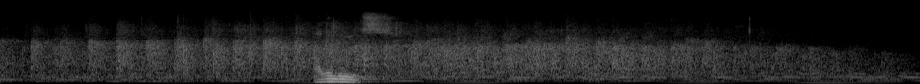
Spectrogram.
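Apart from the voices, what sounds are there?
audience clapping and applauding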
